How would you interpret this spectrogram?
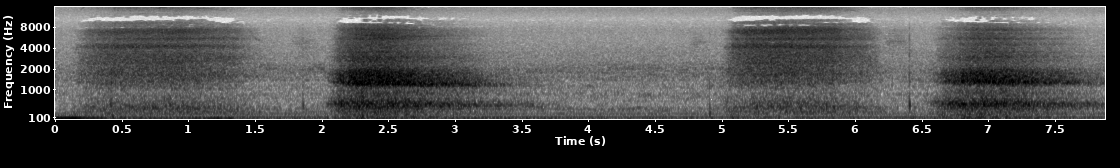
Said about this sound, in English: And now I'm going to put my hand on my heart and pump it up. As if it's not pumped up enough. Pressing on the heart, breathing right into it.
